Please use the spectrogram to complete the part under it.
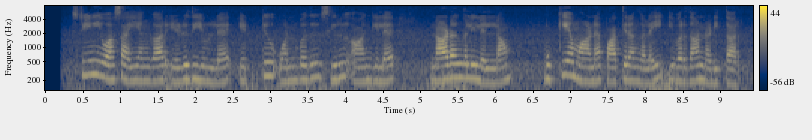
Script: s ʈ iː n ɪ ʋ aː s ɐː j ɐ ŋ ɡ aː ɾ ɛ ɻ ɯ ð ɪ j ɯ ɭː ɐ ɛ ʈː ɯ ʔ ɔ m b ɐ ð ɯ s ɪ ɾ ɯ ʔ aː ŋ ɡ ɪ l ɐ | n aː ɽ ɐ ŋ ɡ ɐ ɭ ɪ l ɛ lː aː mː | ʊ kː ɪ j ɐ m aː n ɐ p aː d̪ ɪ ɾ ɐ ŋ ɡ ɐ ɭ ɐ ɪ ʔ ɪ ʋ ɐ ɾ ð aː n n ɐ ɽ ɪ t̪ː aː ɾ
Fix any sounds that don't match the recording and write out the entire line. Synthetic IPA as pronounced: s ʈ iː n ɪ ʋ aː s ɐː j ɐ ŋ ɡ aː ɾ ɛ ɻ ɯ ð ɪ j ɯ ɭː ɐ ɛ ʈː ɯ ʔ ɔ n b ɐ ð ɯ s ɪ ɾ ɯ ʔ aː ŋ ɡ ɪ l ɐ | n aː ɽ ɐ ŋ ɡ ɐ ɭ ɪ l ɛ lː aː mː | ʊ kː ɪ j ɐ m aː n ɐ p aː t̪ ɪ ɾ ɐ ŋ ɡ ɐ ɭ ɐ ɪ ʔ ɪ ʋ ɐ ɾ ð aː n n ɐ ɽ ɪ t̪ː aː ɾ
